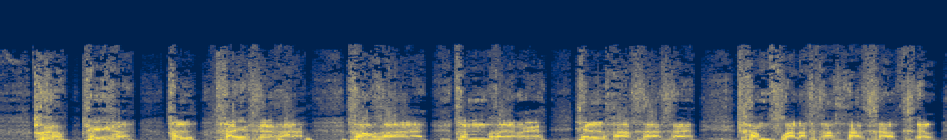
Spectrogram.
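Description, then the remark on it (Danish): A man makes a rapid run of guttural, throaty vocal sounds with rising and falling pitch, imitating how a mountain guide spoke on a hunt in Scotland, as gibberish rather than real words, loud. “Ja, øh, altså på en, på en jagt i Skotland, der, mødte, der var der en bjergguide, han snakkede simpelthen så vildt, som, det var kun sådan nogle lyd her.”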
